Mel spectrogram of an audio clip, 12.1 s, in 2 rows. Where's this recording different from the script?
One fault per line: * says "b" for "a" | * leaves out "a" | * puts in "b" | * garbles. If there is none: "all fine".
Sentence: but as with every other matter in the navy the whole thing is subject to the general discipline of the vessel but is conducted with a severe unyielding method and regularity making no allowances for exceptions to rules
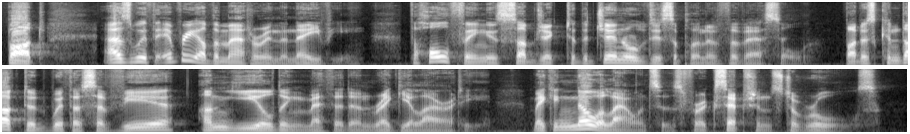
all fine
